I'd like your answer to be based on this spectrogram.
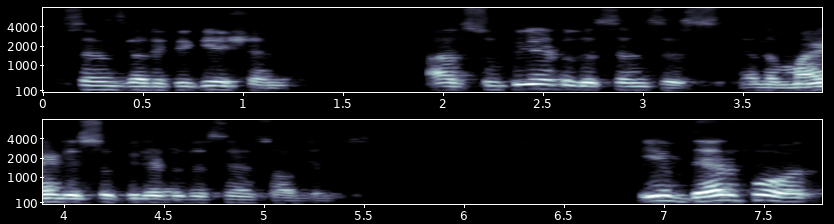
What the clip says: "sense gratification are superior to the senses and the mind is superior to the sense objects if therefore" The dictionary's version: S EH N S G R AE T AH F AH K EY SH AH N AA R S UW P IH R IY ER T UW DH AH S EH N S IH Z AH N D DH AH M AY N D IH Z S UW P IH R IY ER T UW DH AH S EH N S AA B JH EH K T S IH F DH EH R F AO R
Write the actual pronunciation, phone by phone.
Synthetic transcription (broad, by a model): S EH N S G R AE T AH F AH K EY SH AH N AA R S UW P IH R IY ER T UW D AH S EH N S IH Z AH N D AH M AY N D IH Z S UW P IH R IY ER T UW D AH S EH N S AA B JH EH T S IH F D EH R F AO R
